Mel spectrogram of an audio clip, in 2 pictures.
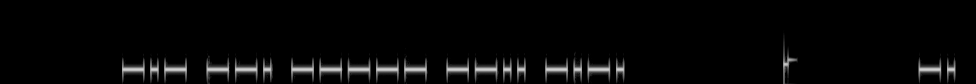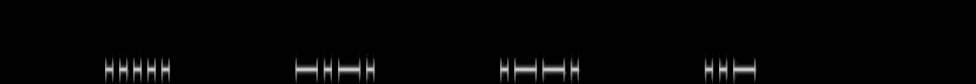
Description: Morse code, heard as a keyed tone, about 17 wpm, spaced as for 9 wpm, 700 Hz. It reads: KG0ZC N5CPU
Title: USA Call Signs - 5 Characters - 6x Character Spacing - 17wpm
